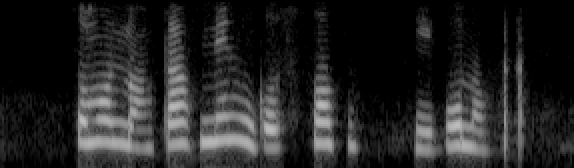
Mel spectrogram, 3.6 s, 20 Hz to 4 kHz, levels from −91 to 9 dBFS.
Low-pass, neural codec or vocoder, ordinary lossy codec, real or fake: 3.6 kHz; codec, 24 kHz, 1 kbps, SNAC; Opus, 16 kbps; fake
